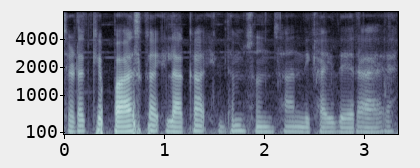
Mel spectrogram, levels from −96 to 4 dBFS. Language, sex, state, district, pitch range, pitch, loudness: Hindi, male, Uttar Pradesh, Lucknow, 115-130 Hz, 120 Hz, -23 LUFS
